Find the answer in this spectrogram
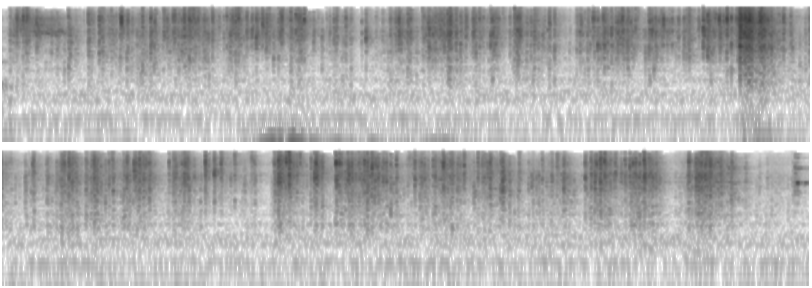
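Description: Thin clear plastic wrapping crinkling and rustling in the hands as a capsule-toy figure is worked out of its sealed bag, with the loudest crackle a little before halfway through.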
